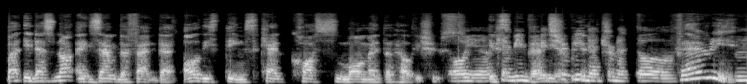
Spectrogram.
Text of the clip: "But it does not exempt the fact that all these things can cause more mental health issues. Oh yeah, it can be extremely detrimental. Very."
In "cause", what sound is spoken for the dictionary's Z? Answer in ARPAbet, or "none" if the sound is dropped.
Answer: S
